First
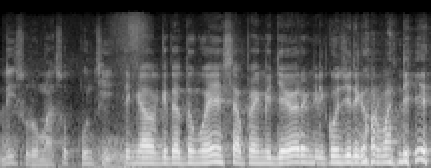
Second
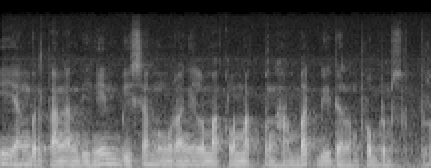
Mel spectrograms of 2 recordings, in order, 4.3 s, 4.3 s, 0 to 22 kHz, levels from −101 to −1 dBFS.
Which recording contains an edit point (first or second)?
first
